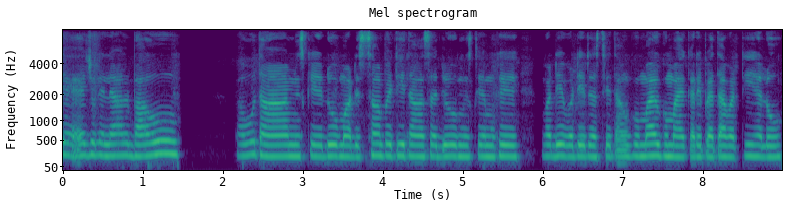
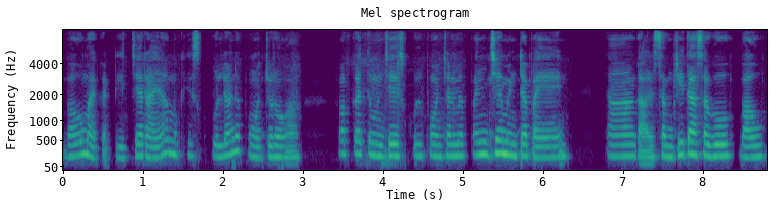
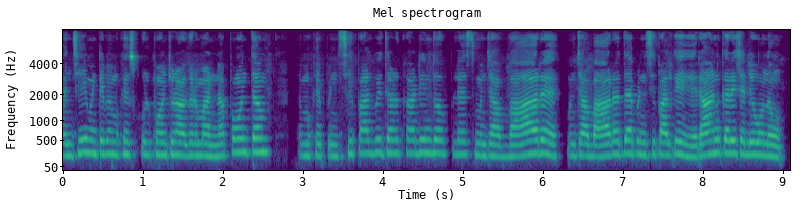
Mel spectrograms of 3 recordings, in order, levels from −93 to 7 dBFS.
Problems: none marked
